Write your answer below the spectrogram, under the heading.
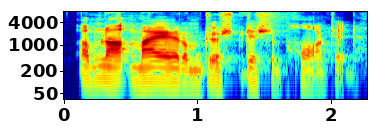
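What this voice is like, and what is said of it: Ward Burton impression. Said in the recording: “my Ward Burton impression”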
